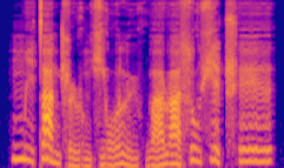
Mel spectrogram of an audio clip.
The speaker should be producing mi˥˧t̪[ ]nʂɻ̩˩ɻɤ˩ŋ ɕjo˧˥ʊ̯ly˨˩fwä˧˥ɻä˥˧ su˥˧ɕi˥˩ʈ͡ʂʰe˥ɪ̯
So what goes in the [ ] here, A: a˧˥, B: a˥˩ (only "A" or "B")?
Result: B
